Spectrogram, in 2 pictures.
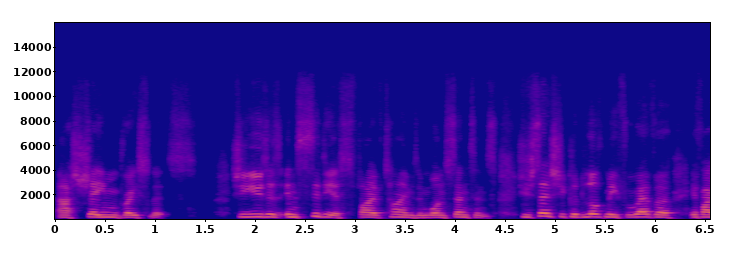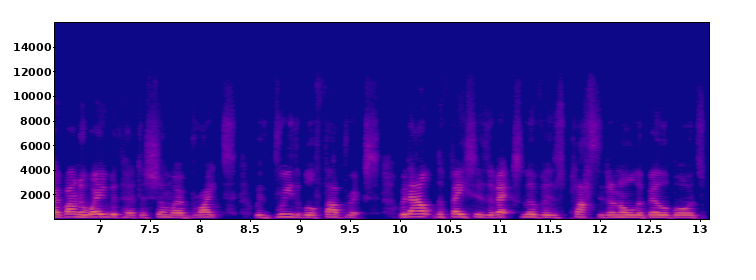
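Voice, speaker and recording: Woman poet reading with wry, measured delivery. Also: mid-range voice, a little mellow. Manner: measured, wry delivery with hesitant, filler-heavy asides. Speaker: poet reading her work. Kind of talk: poetry reading with spoken asides.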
